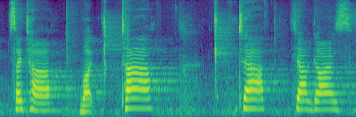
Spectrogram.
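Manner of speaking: put-on high, sing-song ta to a toddler; talking to a kid. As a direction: coax a little kid, bright and high. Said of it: "you say to a kid".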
